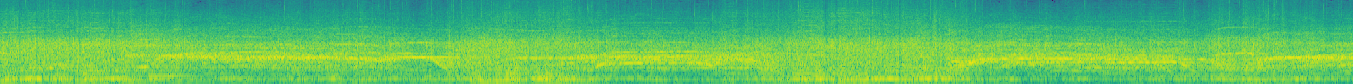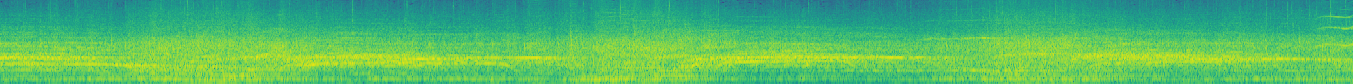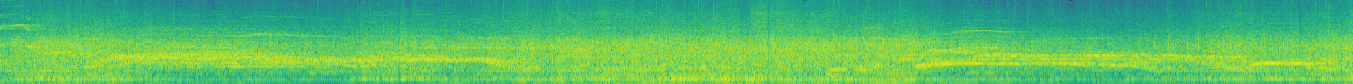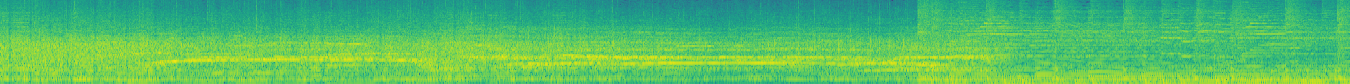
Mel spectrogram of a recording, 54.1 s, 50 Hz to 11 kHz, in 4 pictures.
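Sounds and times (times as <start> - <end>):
audience applauding and cheering: 0.0 - 54.0
music: 0.0 - 54.0.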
